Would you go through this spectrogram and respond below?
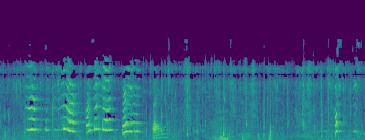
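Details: Stray dogs at a farm in Cambodia during feeding, a mother with her puppy nearby: a run of high, squeaky whines and yelps sliding downward, then scattered lower whimpers and thumps.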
